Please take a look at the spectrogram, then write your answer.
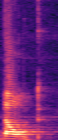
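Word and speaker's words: doubt: लिखता हूं यह है डाउट, बट बच्चे के लिए इसमें ब भी है। अब देखो इसके डाउट बोला क्या क्या जा रहा है, ड आ उ टू, डाउट। इसमें ब नहीं है कहीं भी, जो प्रोनाउंस किया जा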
